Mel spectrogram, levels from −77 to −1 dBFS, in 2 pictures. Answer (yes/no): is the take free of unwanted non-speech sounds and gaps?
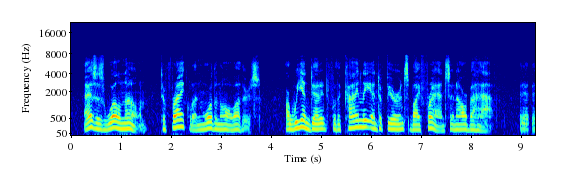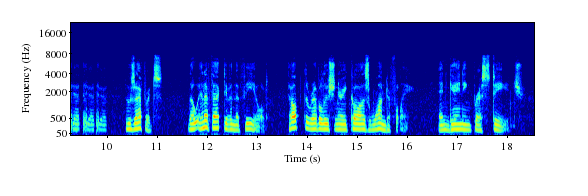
no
